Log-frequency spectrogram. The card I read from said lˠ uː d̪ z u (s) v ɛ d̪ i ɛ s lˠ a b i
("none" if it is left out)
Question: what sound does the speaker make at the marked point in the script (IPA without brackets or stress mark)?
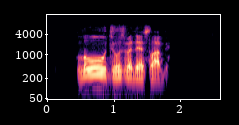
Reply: z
